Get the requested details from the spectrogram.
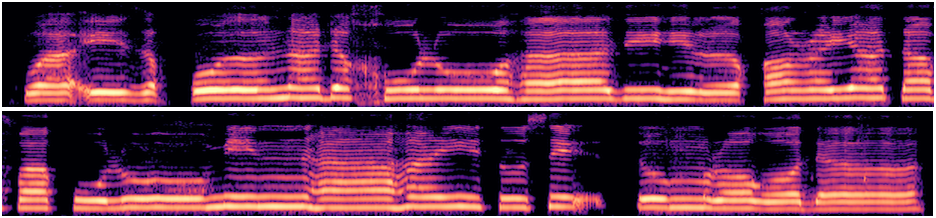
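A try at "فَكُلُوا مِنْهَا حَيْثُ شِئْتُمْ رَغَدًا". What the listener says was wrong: Nah, diulang dari fakulu, kemudian sempurnakan huruf ha dan huruf shin. Fakulu minha haitsu syi. Ya, syi.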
